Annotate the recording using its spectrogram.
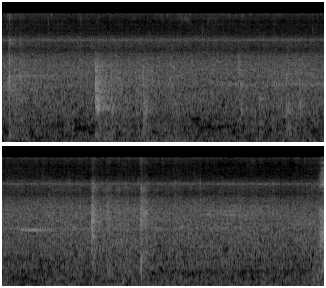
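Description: Faint steady sizzle of a minced chicken and onion filling frying in a non-stick pan, with a few light clicks.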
